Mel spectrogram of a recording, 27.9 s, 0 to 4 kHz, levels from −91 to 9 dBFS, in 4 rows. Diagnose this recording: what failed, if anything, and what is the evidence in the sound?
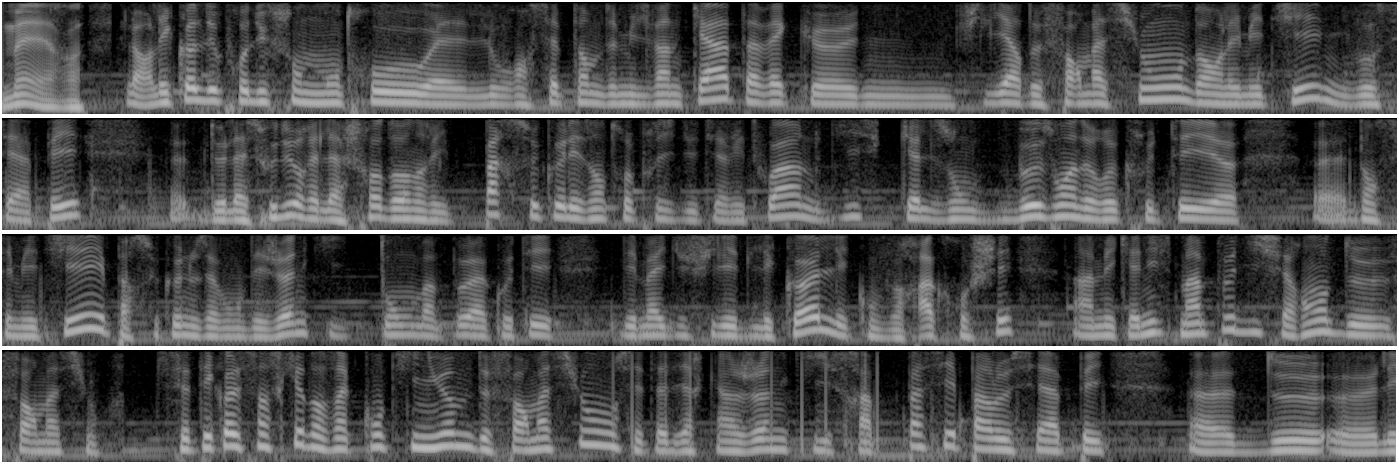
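Network stage: short concealed packet loss at 1.08, 2.06, 5.43, 12.01 and 18.51 s, each roughly 20 ms gap bridged by extending the preceding sound into a brief smear, not a sharp tick.

Analogue wiring: a train of clicks from 23.98 to 25.31 s, about ten similar pops at an uneven pace near 6 per second, peaking about 15 dB above the signal and audible in pauses. Unlike packet-loss concealment, it adds sharp impulses over the sound rather than smearing it. The likely cause is interference from nearby equipment.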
